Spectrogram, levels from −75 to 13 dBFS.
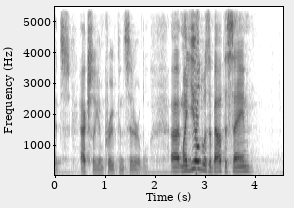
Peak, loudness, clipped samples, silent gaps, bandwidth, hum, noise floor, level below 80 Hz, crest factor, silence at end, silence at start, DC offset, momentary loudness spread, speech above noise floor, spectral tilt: -2 dBFS; -16 LUFS; under 0.1%; none; 5.4 kHz; none; -57 dBFS; -54 dBFS; 16 dB; 0.65 s; 0 s; under 0.1%; 18 LU; 40 dB; -4.5 dB/octave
